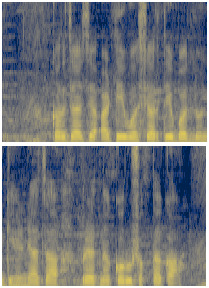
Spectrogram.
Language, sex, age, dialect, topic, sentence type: Marathi, female, 18-24, Standard Marathi, banking, question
